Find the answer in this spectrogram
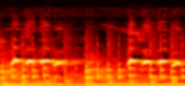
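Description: Indian cuckoo giving two runs of four clear whistled notes, each set falling slightly, over steady background music.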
